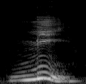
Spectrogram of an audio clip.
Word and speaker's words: knee: The rule is when you see the K-in together, the K is silent and you're going to say the N. For example, knee, no, knife.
